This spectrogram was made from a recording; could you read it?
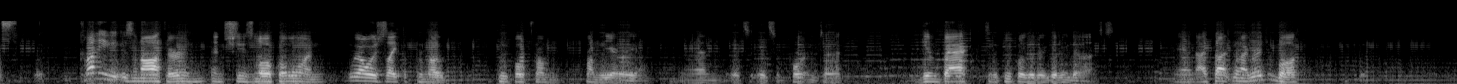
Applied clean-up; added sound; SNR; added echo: neural separator model SepFormer DNS4.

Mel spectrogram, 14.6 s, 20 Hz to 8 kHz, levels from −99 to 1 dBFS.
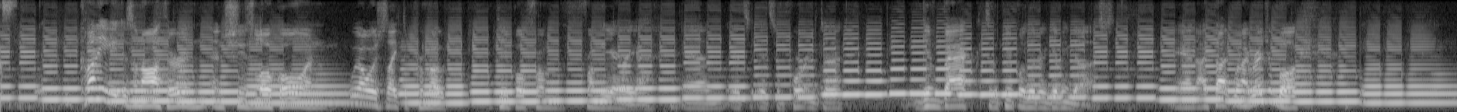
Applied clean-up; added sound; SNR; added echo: none; Wind instrument, woodwind instrument; -4 dB; none.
